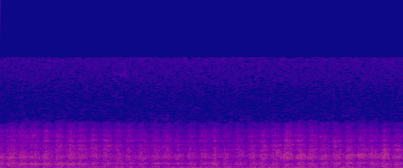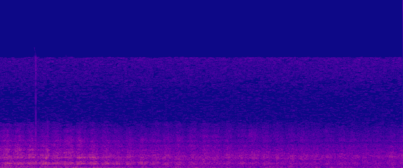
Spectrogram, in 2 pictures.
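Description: Steam-hauled train moving away along the track, its sound fading gradually over the second half.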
